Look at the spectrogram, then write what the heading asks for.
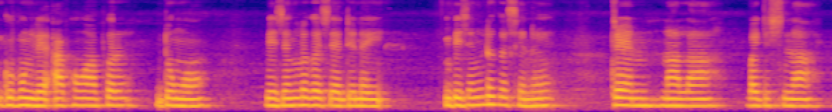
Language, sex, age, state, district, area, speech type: Bodo, female, 30-45, Assam, Kokrajhar, rural, spontaneous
